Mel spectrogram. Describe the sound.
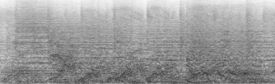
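Heavy crashing and thwacking impacts of a video game attack striking an enemy, loud and dense, running continuously for the whole few seconds with no talk.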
